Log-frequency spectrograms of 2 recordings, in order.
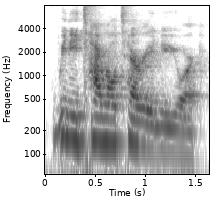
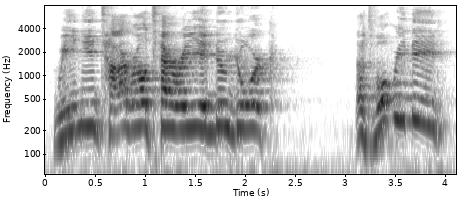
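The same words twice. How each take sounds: First: Said in the usual way. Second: Higher, louder and slower, pleading; emphatic plea. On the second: Shown as a demonstration.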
